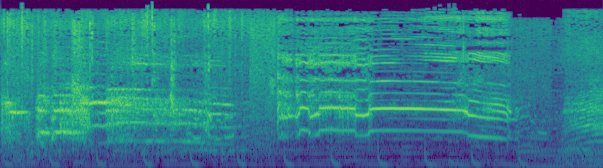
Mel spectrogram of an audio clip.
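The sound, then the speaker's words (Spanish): A rooster crows loudly in one long, drawn-out cock-a-doodle-doo with a rising, wavering tone, preceded by agitated clucking and squawks from hens in a farmyard. “Una ley para no entrar en conflicto con los urbanitas que van a los pueblos y se quejan del canto del gallo, el mugido de la vaca o el olor de los establos, de las cuadras.”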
